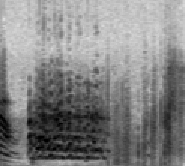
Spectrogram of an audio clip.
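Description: Domestic turkey gobbling: one rapid, rattling gobble lasting about a second, starting about half a second in, set off by a person's voice.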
